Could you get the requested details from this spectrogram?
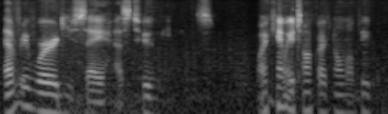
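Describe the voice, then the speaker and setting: A man voicing a gloomy, sardonic dead man who mutters low and grumbles at his visitor. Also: animated, a little fast, vocal fry, slight background noise.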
